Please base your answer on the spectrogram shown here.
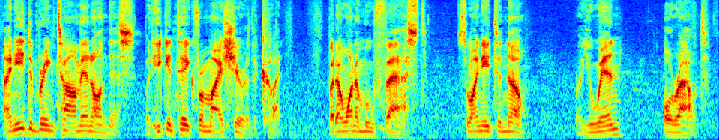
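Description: A man playing an ambitious, composed young mobster in a video game cutscene, measured and businesslike. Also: fairly low pitch, bright, forceful tone, a little hiss or hum. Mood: firm, driven. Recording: game audio with background ambience.

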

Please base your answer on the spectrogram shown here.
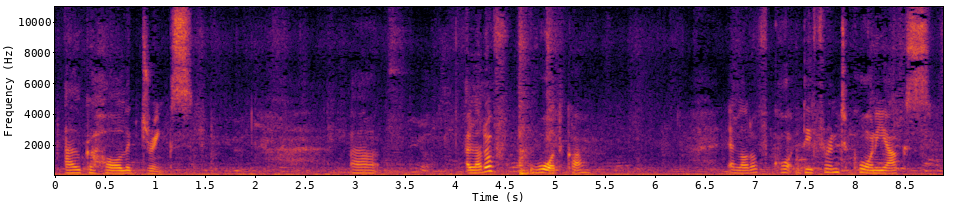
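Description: A Russian woman with a Russian accent, talking casually as a vlogger while she walks through a grocery store, halting often with "uh" and restarts. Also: medium pitch. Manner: unhurried, halting, frequent uh and restarts. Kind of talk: casual shopping vlog walk-through. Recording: clear store background noise.

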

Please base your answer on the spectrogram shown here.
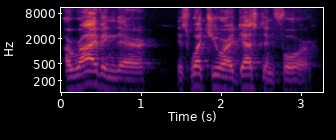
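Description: An older man hosting from his home study over a video call, talking in a reflective way and reading a poem aloud. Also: medium pitch. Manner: unhurried, reflective. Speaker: host. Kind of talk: casual talk and poetry reading. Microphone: video call webcam.

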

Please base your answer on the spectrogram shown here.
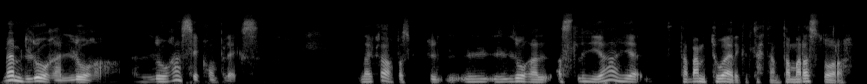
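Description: Fast-talking Algerian man, informal. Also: mid-range voice, lively intonation, darkish tone, dry recording. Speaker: trainer speaking to students. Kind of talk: informal talk to camera, switching between French and Arabic.

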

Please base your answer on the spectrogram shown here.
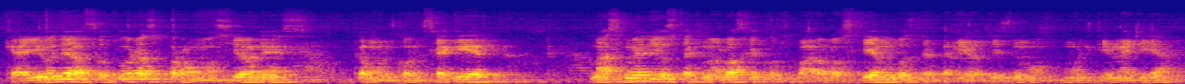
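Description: A man's voice: lowish voice, darkish tone, distant mic, a little hiss or hum. A middle-aged man giving a formal graduation speech, reading from notes at a lectern in a classroom. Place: indoor classroom, standing at a lectern. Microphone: lectern mic, filmed by a far camera. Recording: echoey room heard from afar.

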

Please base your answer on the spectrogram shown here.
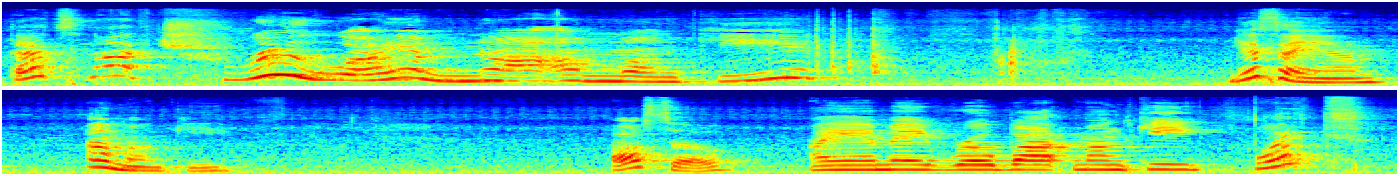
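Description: A woman reading a children's picture book aloud in an expressive, playful way, with exaggerated reactions. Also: a little high, slow pace, pauses often, slight background noise. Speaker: early childhood program coordinator reading aloud. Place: indoors, filmed over an open book.

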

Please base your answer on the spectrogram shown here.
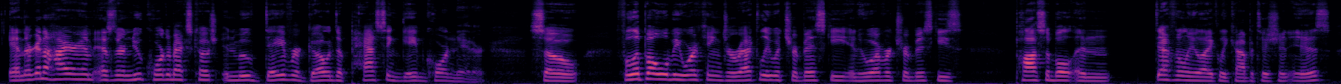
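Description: Young male podcast host, congested from a cold, fairly high and bright, casual and blunt. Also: clear, resonant tone. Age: young adult. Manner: chatty and blunt, with frequent restarts. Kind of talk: casual solo sports podcast.

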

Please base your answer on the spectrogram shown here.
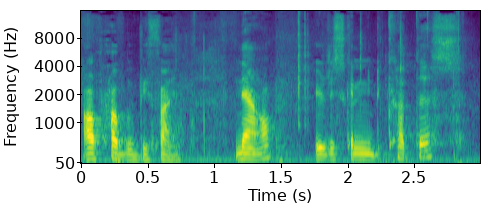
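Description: Teen boy host, deadpan joke cooking show, phone-filmed in a kitchen, hissy audio. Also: mid-range voice, quick pace. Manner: deadpan, rambling, with ums and mock instructions. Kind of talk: joking mock cooking show. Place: home kitchen, indoors. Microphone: phone camera held by a friend. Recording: noisy home phone video.

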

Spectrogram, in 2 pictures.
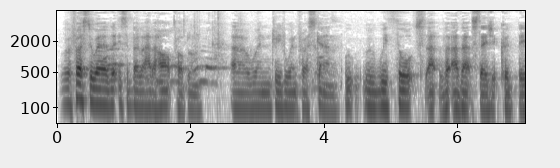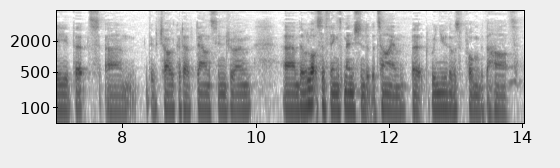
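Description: A man, giving a halting personal account in an interview at home. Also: sits low, flat delivery, dark tone. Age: 30s. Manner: hesitant, halting. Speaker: father telling his family's story. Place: living room at home, indoors.

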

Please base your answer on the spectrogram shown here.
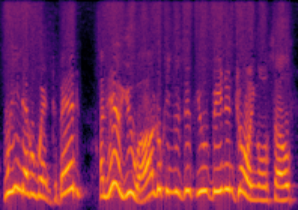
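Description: A woman voicing an anxious, excitable male hare in a children's story, speaking in an urgent, exclaiming way. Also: sits high, a little fast, phone-quality sound, voice pushed up. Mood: cross.

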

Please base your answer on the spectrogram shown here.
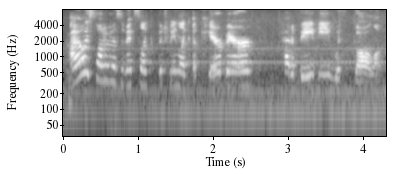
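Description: A woman's voice: high voice, very animated, bright, forceful tone, slight background noise, rough recording. Wry young woman giving film opinions. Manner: quick, wry and teasing, articulate opinions. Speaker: podcast co-host. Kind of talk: casual film discussion. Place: home room, indoors.

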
